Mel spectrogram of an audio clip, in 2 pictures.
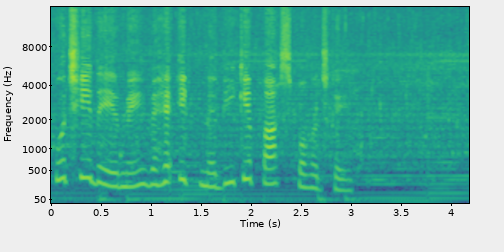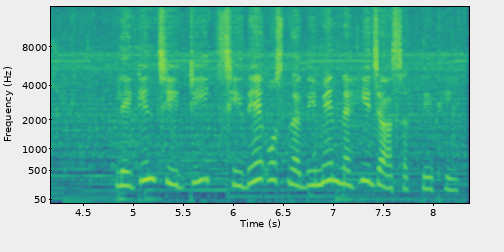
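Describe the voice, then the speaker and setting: High-voiced woman narrating a children's story. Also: lively intonation, takes it slowly, darkish tone, soft background music.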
